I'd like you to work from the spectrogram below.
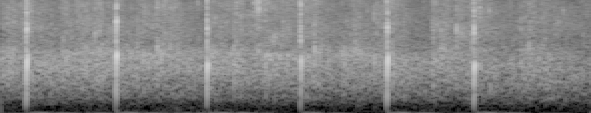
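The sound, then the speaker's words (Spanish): An audience applauds, with a steady wash of clapping underneath and six sharp, evenly spaced claps standing out in a regular rhythm. No one speaks. “Dale un fuerte aplauso.”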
